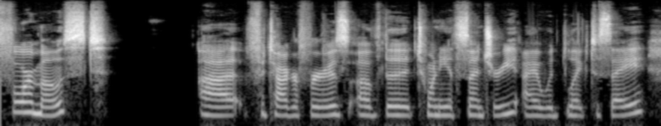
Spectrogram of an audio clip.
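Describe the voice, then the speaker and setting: A woman talks at a fairly slow pace with a fairly high pitch, a bright, sharp tone and big swings in loudness. The sound is dry and close, with no echo. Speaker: teacher. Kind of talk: lecture. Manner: casual, conversational.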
